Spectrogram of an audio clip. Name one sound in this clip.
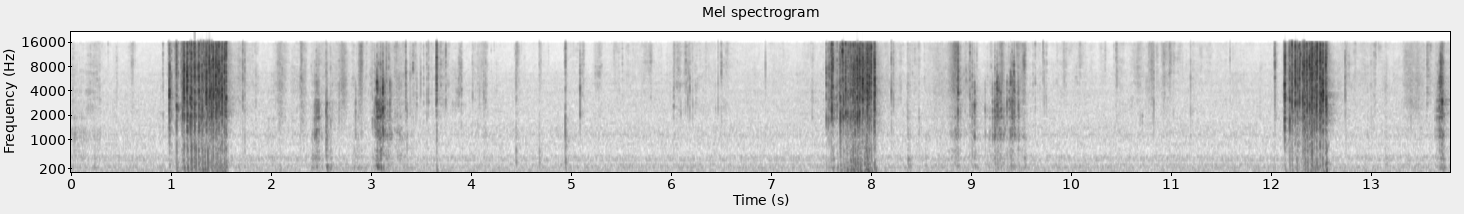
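A plastic wrapper crinkles and rustles as it is handled.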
